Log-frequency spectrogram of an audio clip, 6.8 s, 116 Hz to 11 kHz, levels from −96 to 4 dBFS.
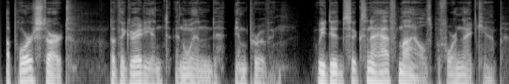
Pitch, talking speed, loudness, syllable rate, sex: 95 Hz, 170 wpm, -17 LUFS, 4.4 syllables/s, male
